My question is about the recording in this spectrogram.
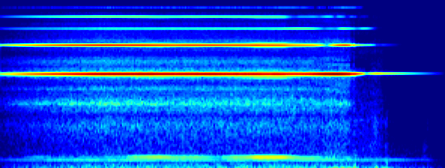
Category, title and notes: Sound effects > Experimental
Loud High Pitched Metal Screech
Recorded from a plain wooden clothing hanger. The metal piece of the clothing hanger was rubbing against the metal part of the rack slowly. Making that loud, ear piercing sound.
